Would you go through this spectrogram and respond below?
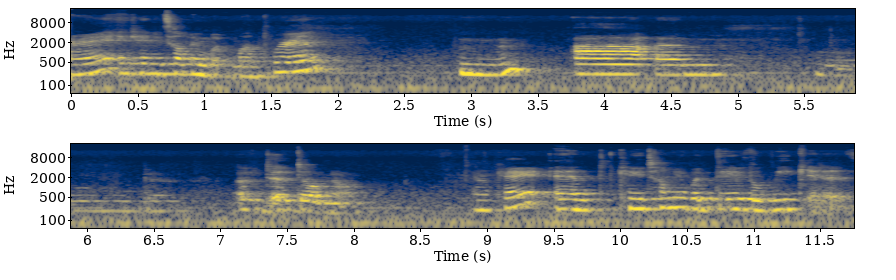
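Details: Adult woman clinician speaking, with a brief hesitant reply from another adult; typical speech.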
